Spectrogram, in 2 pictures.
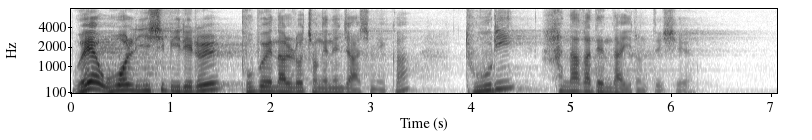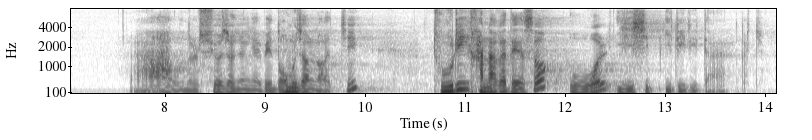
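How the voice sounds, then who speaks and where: A man's voice: medium pitch, normal speed. A middle-aged man preaching a sermon as pastor, joking with the congregation and then turning earnest. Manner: humorous, animated preaching with jokes and quoted voices. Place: church sanctuary. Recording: church hall reverb.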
